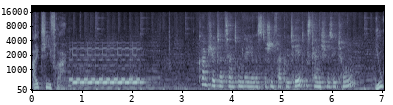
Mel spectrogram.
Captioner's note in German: Telefon klingelt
